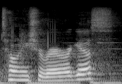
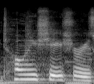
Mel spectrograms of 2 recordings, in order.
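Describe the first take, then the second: First: The surname sounds like Shereragus. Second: The surname sounds like Chachere's. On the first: "pronounces it Tony Shereragus" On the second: "I'm using Tony Chachere's Creole"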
